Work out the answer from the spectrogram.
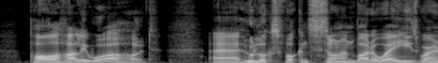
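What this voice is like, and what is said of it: Usual voice. Nothing is said of it.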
